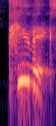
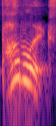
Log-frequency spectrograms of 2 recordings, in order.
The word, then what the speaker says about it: publics: Like it's not pubics, it's publics. There's an L in it.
